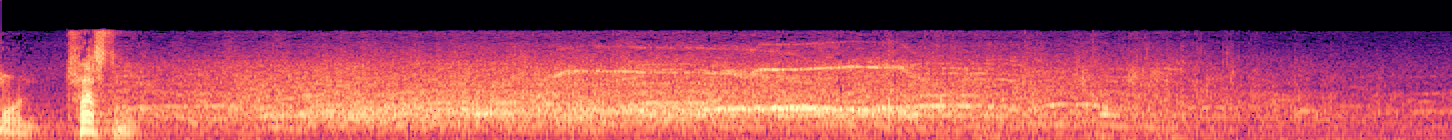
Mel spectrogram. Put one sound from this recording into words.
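A large crowd cheers and murmurs.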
